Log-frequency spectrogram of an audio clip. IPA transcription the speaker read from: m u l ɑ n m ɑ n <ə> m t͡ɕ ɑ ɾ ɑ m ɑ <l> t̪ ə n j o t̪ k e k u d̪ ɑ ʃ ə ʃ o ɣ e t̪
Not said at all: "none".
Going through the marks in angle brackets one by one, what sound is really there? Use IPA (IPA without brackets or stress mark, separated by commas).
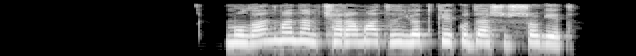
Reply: ɑ, none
